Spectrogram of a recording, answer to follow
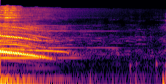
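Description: Live campursari band music breaking off. A last loud struck note slides down in pitch and fades away over about a second, leaving a short lull.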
